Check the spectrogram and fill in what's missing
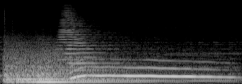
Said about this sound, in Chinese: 狼在嚎叫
